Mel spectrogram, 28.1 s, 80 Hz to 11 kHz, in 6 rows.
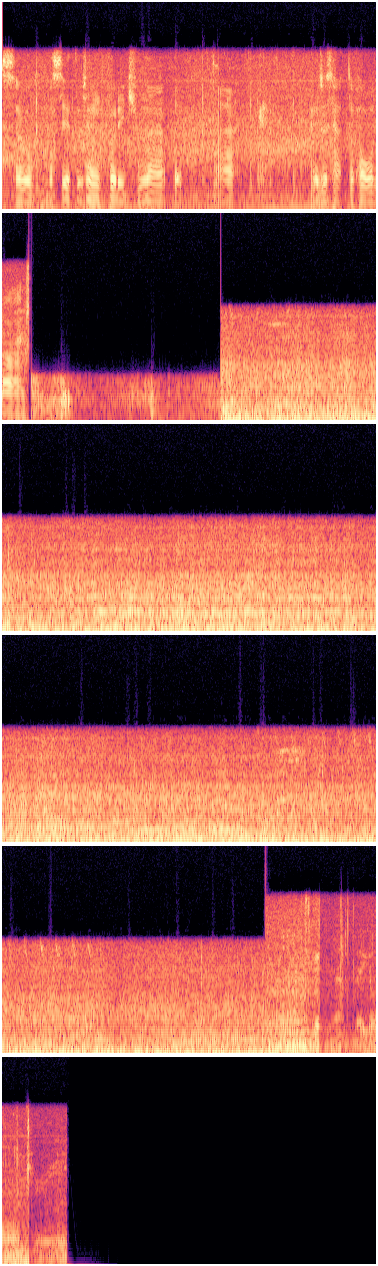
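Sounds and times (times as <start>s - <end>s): vehicle rumbling in motion: 0.0s - 5.2s, 7.4s - 24.2s.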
